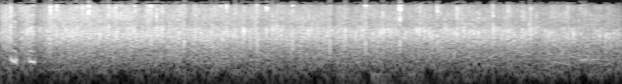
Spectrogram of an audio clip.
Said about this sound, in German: bitte, können Sie gern klatschen.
